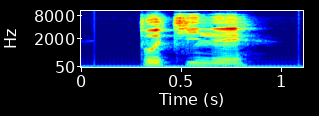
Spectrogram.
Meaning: to gossip
- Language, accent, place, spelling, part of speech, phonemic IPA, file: French, France, Lyon, potiner, verb, /pɔ.ti.ne/, LL-Q150 (fra)-potiner.wav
